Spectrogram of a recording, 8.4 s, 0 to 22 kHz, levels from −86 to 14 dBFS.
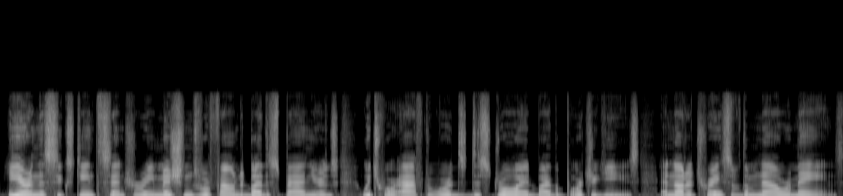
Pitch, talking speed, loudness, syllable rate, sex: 110 Hz, 185 wpm, -21 LUFS, 5.4 syllables/s, male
